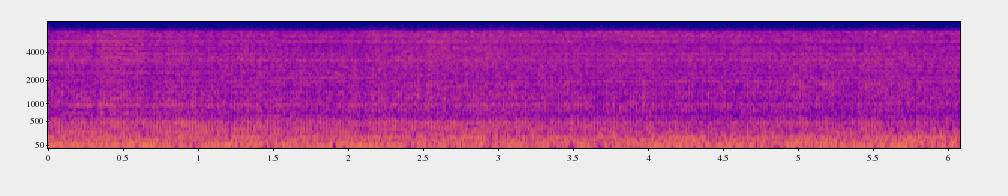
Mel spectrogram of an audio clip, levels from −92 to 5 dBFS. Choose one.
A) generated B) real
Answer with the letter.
B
